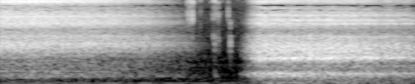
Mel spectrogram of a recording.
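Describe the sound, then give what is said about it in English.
A person takes a deep breath in through the nose and lets it out through the mouth. A long airy inhale gives way to a brief pause, then a louder, fuller whooshing exhale, with no talking. “Deep breath. Come on. In through the nose with me, out through the mouth.”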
